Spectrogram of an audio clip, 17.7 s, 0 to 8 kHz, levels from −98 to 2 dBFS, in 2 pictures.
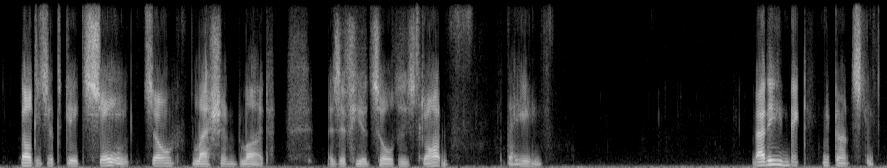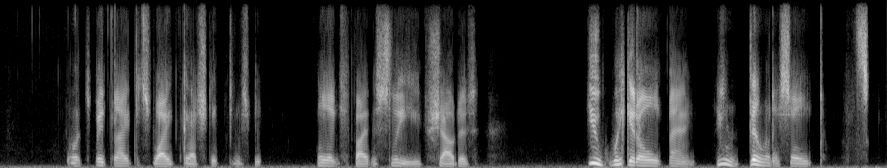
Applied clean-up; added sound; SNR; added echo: neural diffusion model UNIVERSE++.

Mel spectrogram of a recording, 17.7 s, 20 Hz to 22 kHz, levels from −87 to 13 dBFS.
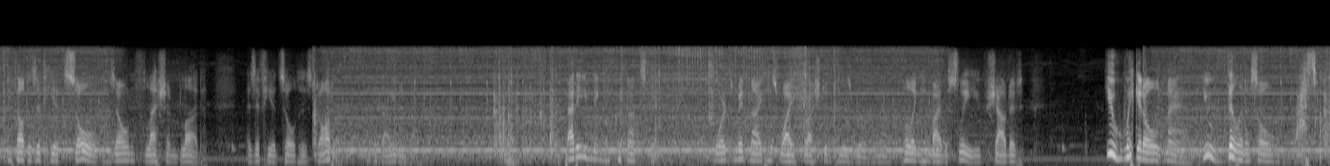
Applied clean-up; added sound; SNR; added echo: none; Printer; 5 dB; none.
